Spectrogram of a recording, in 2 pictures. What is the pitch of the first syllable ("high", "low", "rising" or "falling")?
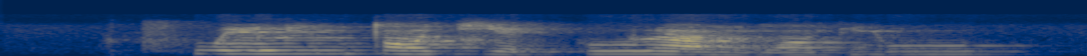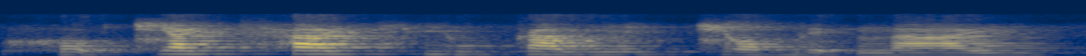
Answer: high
